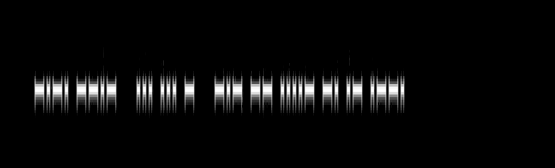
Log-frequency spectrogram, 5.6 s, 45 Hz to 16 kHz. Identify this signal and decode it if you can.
Morse code, heard as a keyed tone, about 40 wpm, 700 Hz. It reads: CQ SST KM4NAP
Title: K1USN SST QSO Practice - 40wpm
